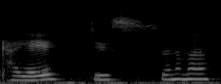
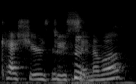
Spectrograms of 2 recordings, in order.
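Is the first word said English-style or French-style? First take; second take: French-style; English-style. First: The first word sounds French, like 'ka-yay'. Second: The first word sounds like English 'cashiers'. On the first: "Is that how you pronounce it?" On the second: "reader's pronunciation"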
